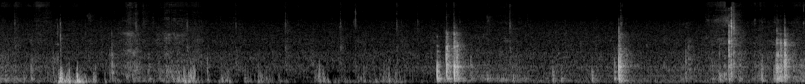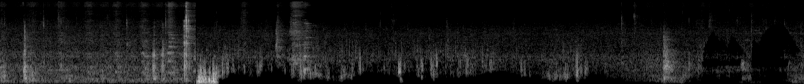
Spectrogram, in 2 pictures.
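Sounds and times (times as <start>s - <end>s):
wood and tools knocking: 3.3s - 10.0s.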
